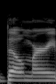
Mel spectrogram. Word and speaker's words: Bilmuri: band name is Bill Murray, but it's spelled Bilmuri.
